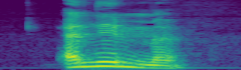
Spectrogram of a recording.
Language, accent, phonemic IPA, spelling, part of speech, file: French, Canada, /a.nim/, animent, verb, LL-Q150 (fra)-animent.wav
- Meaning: third-person plural present indicative/subjunctive of animer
